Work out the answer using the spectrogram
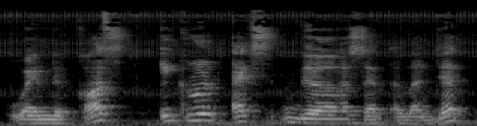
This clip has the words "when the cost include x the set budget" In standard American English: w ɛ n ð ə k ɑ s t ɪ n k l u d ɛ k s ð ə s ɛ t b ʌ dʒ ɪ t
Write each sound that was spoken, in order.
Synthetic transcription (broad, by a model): w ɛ n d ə k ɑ s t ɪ k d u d ɛ k s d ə s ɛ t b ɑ dʒ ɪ t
